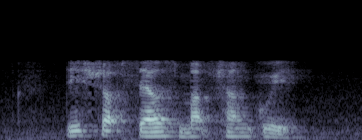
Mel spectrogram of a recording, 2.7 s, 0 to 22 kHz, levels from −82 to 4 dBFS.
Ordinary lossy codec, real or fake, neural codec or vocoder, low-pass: AAC, 16 kbps; fake; vocoder, 44.1 kHz, 128 mel bands every 512 samples, BigVGAN v2; 3.6 kHz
